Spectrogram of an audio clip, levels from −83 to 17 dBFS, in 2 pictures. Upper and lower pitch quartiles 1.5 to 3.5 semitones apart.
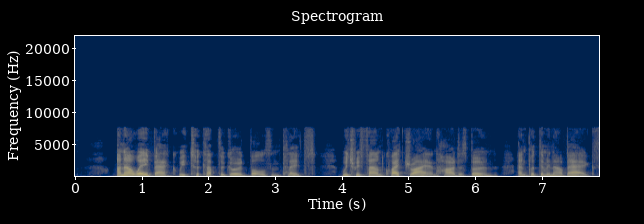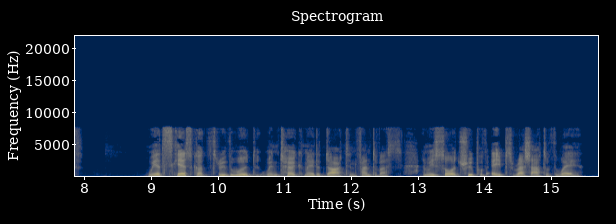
No: average, 4.1 semitones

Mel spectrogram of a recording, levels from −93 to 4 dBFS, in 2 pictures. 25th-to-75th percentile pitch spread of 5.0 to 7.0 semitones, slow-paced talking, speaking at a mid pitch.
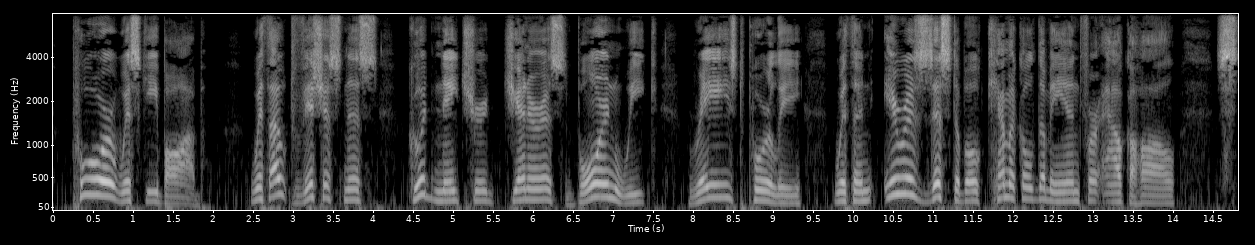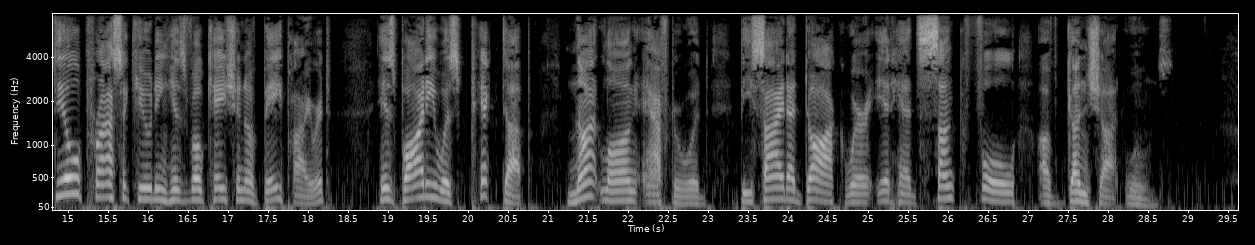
Yes: average, 5.3 semitones; slow, 90 wpm; medium, 150 Hz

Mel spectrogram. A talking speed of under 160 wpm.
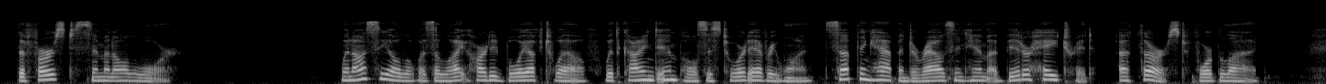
Yes: average, 145 wpm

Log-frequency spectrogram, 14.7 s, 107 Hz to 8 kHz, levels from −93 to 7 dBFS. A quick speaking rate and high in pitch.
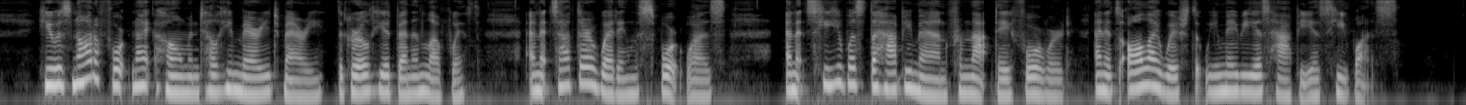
No: fast, 215 wpm; medium, 180 Hz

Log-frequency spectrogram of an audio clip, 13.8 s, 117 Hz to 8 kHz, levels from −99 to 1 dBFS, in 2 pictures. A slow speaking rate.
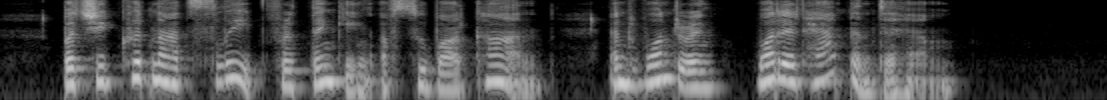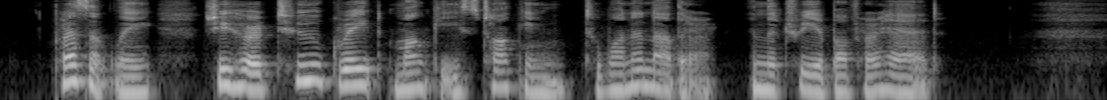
No: average, 145 wpm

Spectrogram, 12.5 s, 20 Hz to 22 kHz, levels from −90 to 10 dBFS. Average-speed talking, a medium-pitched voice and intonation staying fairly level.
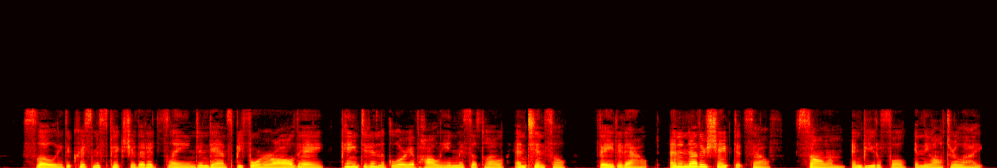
Yes: average, 175 wpm; medium, 175 Hz; narrow, 2.1 semitones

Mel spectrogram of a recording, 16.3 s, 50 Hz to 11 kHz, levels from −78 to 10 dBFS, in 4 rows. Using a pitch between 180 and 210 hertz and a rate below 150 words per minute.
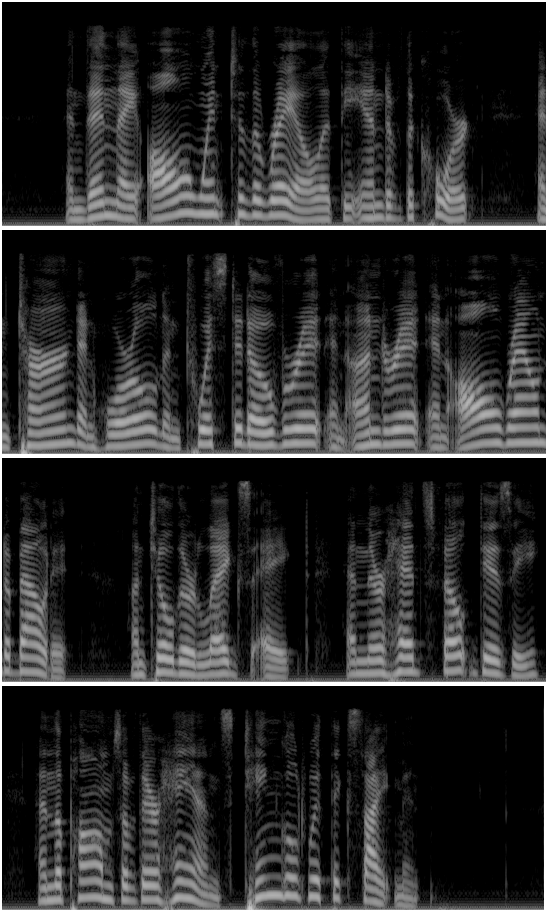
No: high, 190 Hz; average, 175 wpm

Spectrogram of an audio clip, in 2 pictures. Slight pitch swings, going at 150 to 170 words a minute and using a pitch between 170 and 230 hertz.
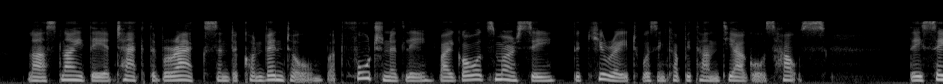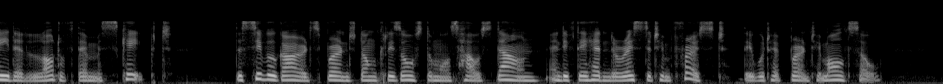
Yes: narrow, 2.2 semitones; average, 160 wpm; high, 190 Hz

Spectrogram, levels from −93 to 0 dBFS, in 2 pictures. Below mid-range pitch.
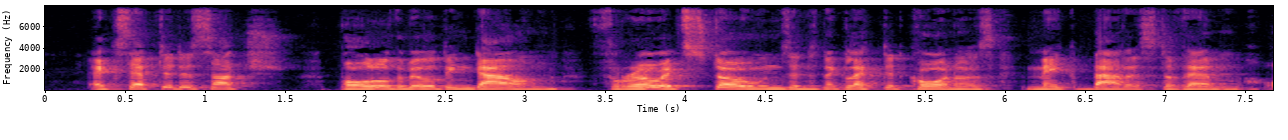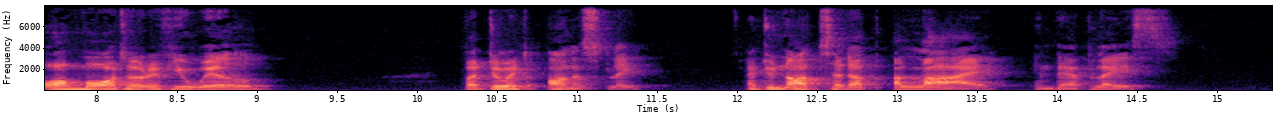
Yes: low, 130 Hz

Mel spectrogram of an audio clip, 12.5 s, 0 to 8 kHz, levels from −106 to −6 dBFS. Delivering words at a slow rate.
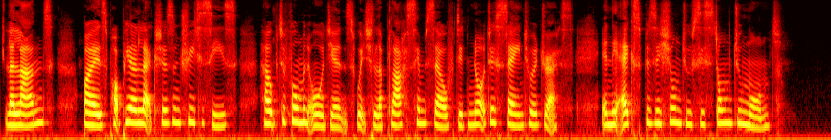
Yes: slow, 130 wpm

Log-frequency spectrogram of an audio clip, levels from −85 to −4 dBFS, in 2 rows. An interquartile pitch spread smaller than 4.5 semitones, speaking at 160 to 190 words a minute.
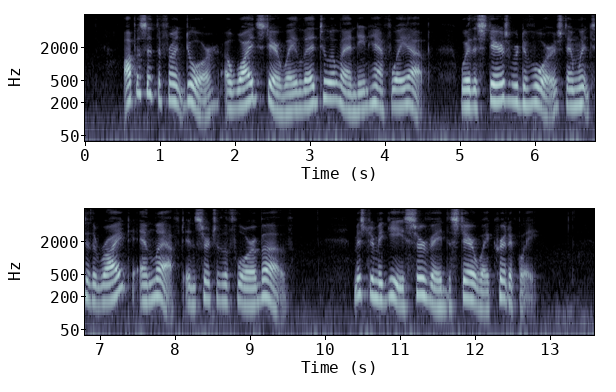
No: average, 4.9 semitones; average, 170 wpm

